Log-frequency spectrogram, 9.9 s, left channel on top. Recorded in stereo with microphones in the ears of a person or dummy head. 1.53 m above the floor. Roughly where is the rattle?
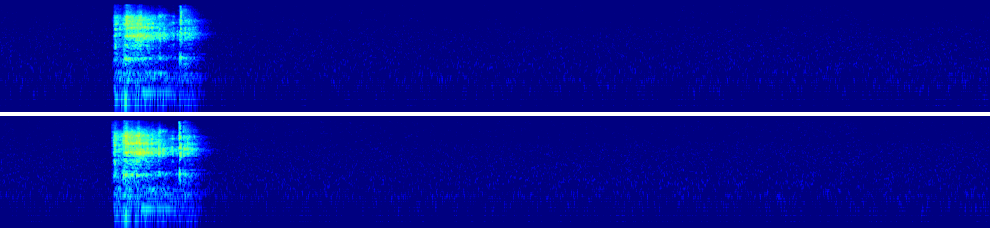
Right.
